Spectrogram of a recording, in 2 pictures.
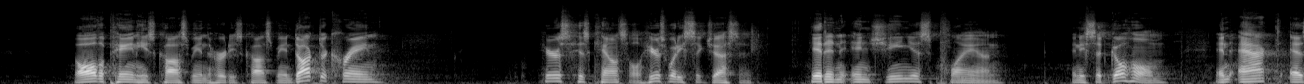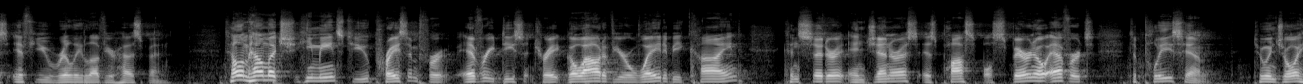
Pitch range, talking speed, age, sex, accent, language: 105-140 Hz, 175 wpm, 50-69, male, American, English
